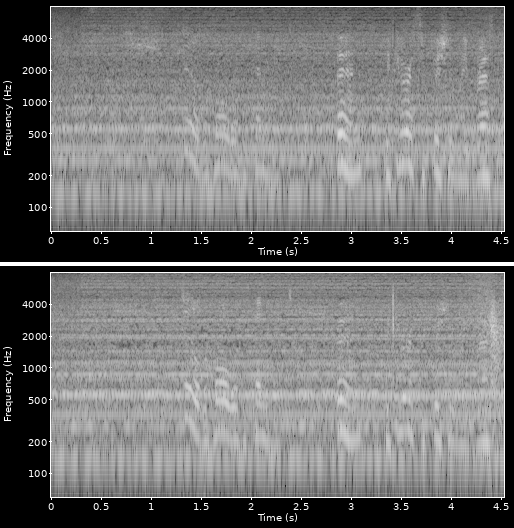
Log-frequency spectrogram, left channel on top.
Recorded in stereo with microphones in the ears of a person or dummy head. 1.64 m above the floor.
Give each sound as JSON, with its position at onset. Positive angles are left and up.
{"t": 0.0, "sound": "a drone", "side_deg": -60}
{"t": 1.3, "sound": "a woman speaking", "side_deg": -45}
{"t": 2.9, "sound": "a man speaking", "side_deg": 10}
